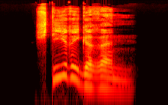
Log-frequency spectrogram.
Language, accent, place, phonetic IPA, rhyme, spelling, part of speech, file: German, Germany, Berlin, [ˈʃtiːʁɪɡəʁən], -iːʁɪɡəʁən, stierigeren, adjective, De-stierigeren.ogg
- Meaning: inflection of stierig: 1. strong genitive masculine/neuter singular comparative degree 2. weak/mixed genitive/dative all-gender singular comparative degree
